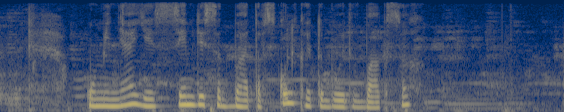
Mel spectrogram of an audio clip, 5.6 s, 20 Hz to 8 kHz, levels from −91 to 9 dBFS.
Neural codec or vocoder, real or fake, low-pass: none; real; 7.2 kHz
